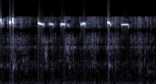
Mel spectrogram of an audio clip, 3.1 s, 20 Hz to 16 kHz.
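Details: Common kingfisher filmed by webcam on 29 June, uttering brief piercing whistles in quick succession, several slurred downward, mixed with soft rustling and scraping noises.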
